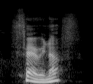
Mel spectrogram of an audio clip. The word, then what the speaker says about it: fair enough: careful of the pronunciation because fair ends with our and enough begins with a vowel a so it goes together so it almost sounds like theory which is utter in Spanish it's very fair enough fair enough it goes together it's kind of one word when you pronounce it fair enough there's one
